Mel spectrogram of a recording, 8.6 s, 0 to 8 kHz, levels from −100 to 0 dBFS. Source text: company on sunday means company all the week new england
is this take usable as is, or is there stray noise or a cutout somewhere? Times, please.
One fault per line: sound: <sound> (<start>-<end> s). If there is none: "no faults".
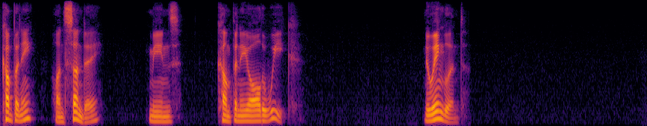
no faults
